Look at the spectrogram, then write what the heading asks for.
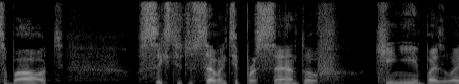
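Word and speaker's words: Koine: 60 to 70% of kini. By the way, it's I know uh some uh Americans would pronounce co, but it's a kini kini Greek kin common Greek uh vocabulary is about 60 to 70%.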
